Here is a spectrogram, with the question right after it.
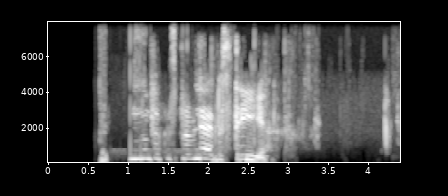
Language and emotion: Russian, angry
